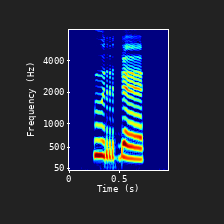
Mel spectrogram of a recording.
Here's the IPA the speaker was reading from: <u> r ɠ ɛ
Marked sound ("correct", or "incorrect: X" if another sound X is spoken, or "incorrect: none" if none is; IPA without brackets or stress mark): incorrect: ɯ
